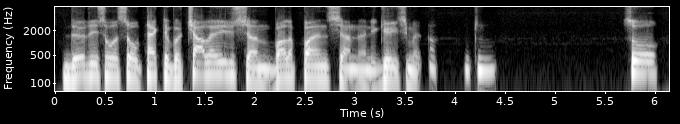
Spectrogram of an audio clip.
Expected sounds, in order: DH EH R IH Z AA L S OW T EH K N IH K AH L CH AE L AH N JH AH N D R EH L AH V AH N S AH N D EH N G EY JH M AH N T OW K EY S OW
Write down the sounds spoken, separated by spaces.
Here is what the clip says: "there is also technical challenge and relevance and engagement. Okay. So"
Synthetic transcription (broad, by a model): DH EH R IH S AA L S OW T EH K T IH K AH CH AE L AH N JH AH N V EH L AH P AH N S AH N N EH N G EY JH M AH N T OW K EY S OW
